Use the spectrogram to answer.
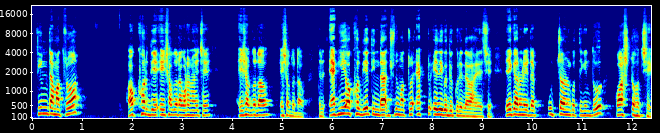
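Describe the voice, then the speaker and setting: A male instructor giving an online exam-prep lesson, patiently explaining and repeating key terms, asking himself questions and slowing down to recite example sentences. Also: on the high side, dark tone. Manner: slows to recite Arabic examples.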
